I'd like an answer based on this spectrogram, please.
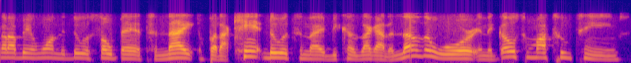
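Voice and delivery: ordinary talk

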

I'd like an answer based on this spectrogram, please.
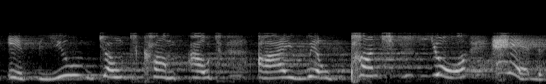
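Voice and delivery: slow, loud, high mock threat; a little boy's angry threat; child's threat. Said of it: "and I said".

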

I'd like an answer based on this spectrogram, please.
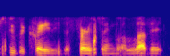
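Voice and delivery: normal talking voice

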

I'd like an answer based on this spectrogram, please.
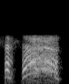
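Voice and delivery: short, high burst of laughter; imitated laugh. God laughing along with the women, imitated chuckle. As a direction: laugh as if in on the joke. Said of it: "He's like".

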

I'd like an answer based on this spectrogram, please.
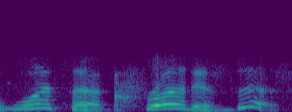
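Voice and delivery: reliving the shock as energy pours out; astonished exclaim. Retold or imitated. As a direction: stretch it out in disbelief. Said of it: "And I'm like".

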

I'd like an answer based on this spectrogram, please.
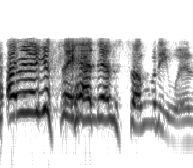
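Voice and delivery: high voice, talking through laughter; real laughter in the words; laughing. Real, not acted. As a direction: concede it while cracking up.

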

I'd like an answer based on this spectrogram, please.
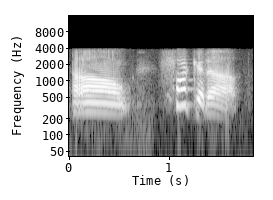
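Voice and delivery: normal talking voice

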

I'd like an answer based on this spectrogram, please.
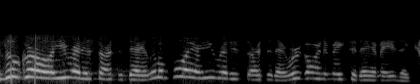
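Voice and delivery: high-pitched pep talk to pets; motivational pep talk. Retold or imitated. Owner giving her two cats a morning motivational speech, high-pitched pep talk. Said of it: "do a motivational speak, speech with my two cats".

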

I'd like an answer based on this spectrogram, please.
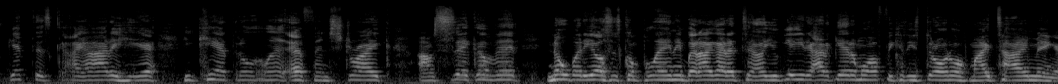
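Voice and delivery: high, riled-up ballplayer complaint; imitating Dempsey. Catcher griping to the manager, high and riled up. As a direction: whine it high like an annoyed catcher.

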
